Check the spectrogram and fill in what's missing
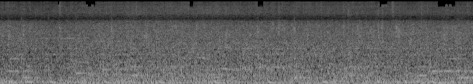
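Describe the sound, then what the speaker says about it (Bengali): Heavy rain pours down in a dense, continuous hiss, loud and steady throughout with no letup, drumming on surfaces nearby while no one speaks. "আর এইদিকে আরও ঝেপে এলো বৃষ্টি, বাপরে কি জোরে পড়ছে।"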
